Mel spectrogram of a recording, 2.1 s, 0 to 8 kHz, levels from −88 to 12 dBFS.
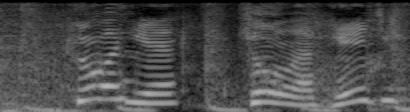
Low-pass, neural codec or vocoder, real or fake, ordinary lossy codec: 7.2 kHz; codec, 44.1 kHz, 3.4 kbps, Pupu-Codec; fake; AAC, 48 kbps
